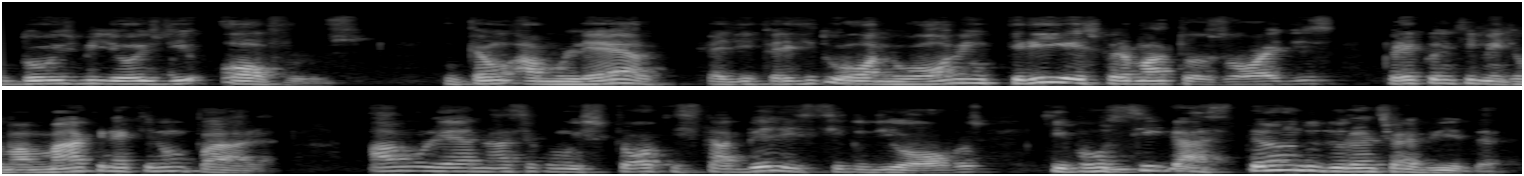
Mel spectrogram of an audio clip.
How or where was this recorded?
video call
